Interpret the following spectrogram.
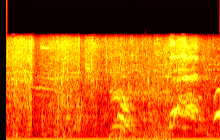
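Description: Pool water splashing with a steady rush, with short excited voices calling out twice over it.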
